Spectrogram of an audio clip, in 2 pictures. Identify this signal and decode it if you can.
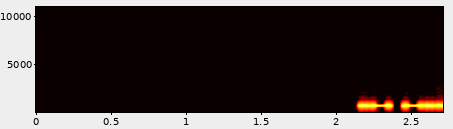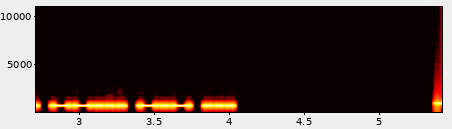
Morse code, heard as a keyed tone, about 30 wpm, 700 Hz. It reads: AD7KS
